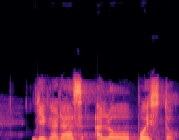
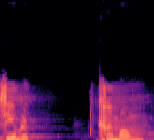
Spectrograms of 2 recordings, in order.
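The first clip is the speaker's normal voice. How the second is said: casual beckoning; 10 semitones higher than usual. Acted. Jesús beckoning Pedro.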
